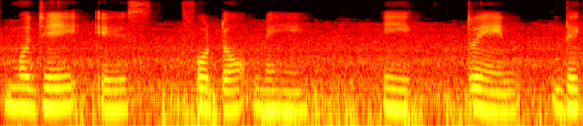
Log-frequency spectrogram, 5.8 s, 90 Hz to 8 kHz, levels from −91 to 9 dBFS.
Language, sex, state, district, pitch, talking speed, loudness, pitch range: Hindi, female, Madhya Pradesh, Umaria, 160 Hz, 70 wpm, -18 LUFS, 150-175 Hz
